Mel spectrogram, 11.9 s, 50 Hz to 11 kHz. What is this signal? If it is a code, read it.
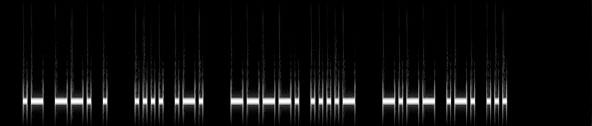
Morse code, heard as a keyed tone, about 16 wpm, 700 Hz. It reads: AGE HR 94 YRS
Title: K1USN SST QSO Practice 15wpm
